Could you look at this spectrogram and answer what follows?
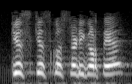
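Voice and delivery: asking again with growing impatience; impatient repeat. Real, not acted. Teacher repeats unanswered question.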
